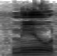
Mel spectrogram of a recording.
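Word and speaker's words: mute: अब यहाँ पे यू का उच्चारण क्या करना है? यू करना है। तब इसे क्या पढ़ेंगे? म्यूट।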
